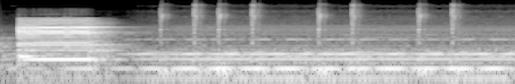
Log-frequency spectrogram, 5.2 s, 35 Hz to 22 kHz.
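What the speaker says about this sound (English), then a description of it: "You will hear a buzzer." A loud electronic buzzer in the video game Portal 2 blares for about a second, then a steady hum continues with regular ticking clicks.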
